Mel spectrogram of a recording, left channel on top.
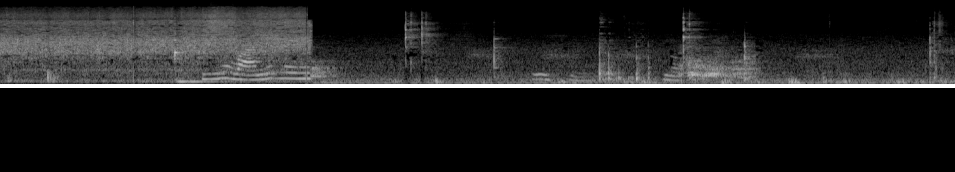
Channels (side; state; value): right; silent; digital silence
